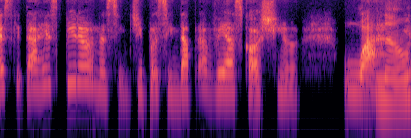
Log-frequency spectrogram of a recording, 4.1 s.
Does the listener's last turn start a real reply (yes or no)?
no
